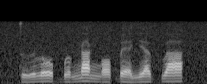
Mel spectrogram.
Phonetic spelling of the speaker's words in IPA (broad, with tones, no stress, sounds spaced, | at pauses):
t ɯː˩˧ l o˥˧ ɓ ɤ˩˧ ŋ a˥˧ ŋ ɔ˩˧ ɓ ɛ˧˩ lʲ a˥˧ tʷ a˥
